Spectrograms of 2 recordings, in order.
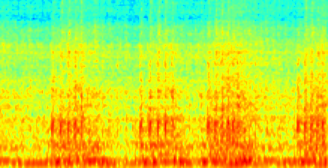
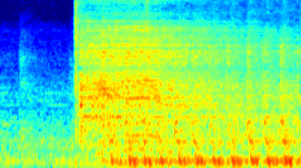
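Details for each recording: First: Yamaha SZ-R at idle, after clutch and engine work elsewhere: rough repeating clatter, about one or two knocks a second, over the engine beat from the clutch housing (right-hand cover) side; engine knocking noise. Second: Yamaha SZ-R after repair of an engine noise problem, oil refilled: engine catches at once and settles to a steady, even idle with no tapping or knocking; normal start after repair.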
